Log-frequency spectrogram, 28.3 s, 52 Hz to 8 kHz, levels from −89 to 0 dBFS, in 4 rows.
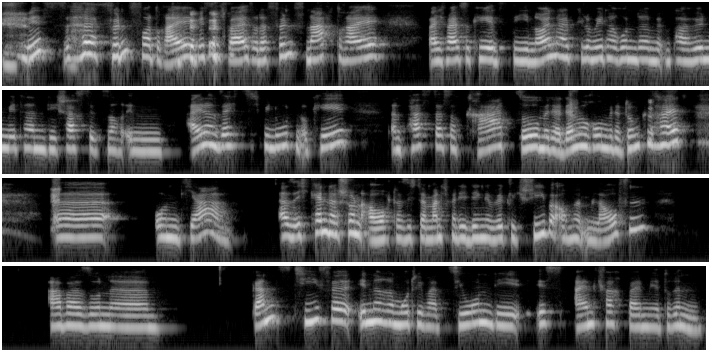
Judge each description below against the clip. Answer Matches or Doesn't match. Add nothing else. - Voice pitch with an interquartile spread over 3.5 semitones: Matches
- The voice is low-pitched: Doesn't match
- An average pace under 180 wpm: Matches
